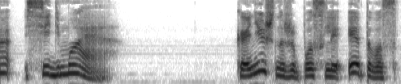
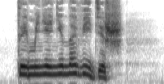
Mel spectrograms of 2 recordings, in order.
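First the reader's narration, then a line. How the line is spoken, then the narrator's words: Panicked rapid chatter. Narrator (Russian): Тараторила я в панике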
